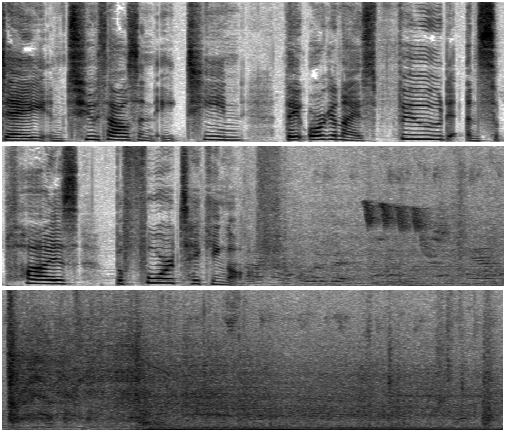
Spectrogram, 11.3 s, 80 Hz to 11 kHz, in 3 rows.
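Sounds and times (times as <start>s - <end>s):
speech: 0.0s - 7.2s
faint voices: 5.4s - 8.1s
car engine cranking and idling in rural Redding California: 7.2s - 11.2s.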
